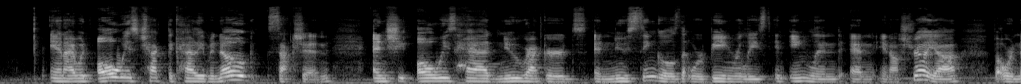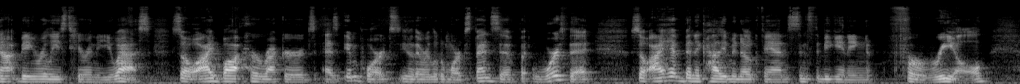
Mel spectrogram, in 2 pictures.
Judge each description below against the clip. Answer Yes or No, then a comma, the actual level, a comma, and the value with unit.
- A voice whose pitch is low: Yes, low, 130 Hz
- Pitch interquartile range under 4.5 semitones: Yes, average, 3.1 semitones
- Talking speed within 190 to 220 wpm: Yes, average, 195 wpm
